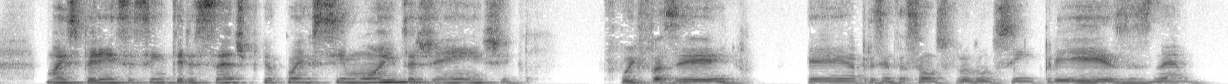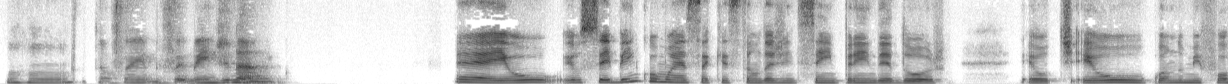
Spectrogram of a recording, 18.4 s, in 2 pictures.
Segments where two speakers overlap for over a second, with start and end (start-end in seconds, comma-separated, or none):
none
